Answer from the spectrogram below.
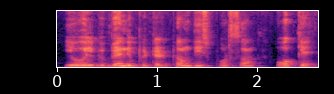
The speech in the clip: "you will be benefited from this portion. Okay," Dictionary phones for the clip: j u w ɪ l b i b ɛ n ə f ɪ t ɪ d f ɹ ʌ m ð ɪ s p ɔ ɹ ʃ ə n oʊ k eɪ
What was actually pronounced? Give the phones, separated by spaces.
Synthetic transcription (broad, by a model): j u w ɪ l b i b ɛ n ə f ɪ t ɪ d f ɹ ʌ m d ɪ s p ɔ ɹ s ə n oʊ k eɪ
